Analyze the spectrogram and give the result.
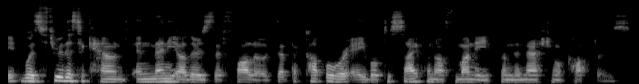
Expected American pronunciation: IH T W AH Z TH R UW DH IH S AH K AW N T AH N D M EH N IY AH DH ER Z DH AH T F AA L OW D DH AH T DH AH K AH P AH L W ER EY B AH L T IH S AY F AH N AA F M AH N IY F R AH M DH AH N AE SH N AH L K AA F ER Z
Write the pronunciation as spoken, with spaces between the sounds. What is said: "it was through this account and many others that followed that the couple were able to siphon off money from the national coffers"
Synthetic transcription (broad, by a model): IH T W AH Z TH R UW DH IH S AH K AW N T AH N M EH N IY AH DH ER Z DH AH T F AA L OW D DH AH T DH AH K AH P L W ER EY B AH L T IH S AY F AH N AA F M AH N IY F R AH M DH AH N AE SH N L K AA F ER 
